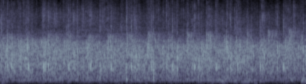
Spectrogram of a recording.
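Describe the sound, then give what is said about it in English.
Steady applause from an audience congratulating a woman after she shares a personal story. Dense clapping holds at an even, full level from start to finish without a break. “Give her a big hand.”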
